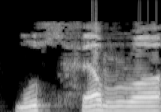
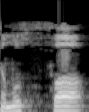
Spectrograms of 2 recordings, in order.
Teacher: الفاء حرف رقيق، حرف مرقق وقد وقع بين مفخمين بين صاد وبين راء · Shown in: first take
